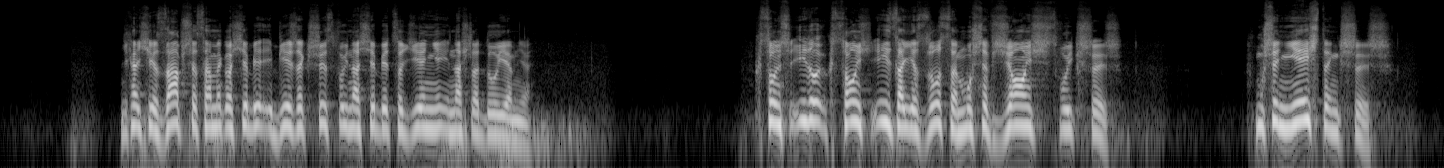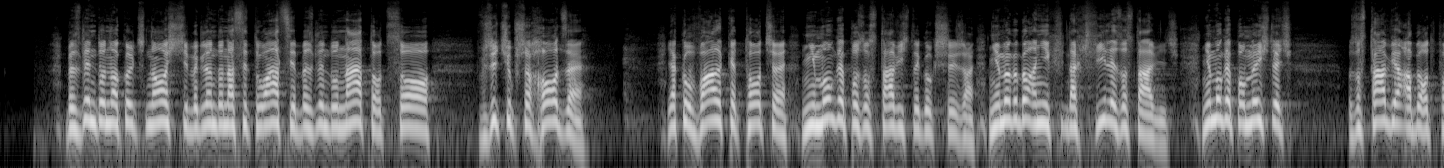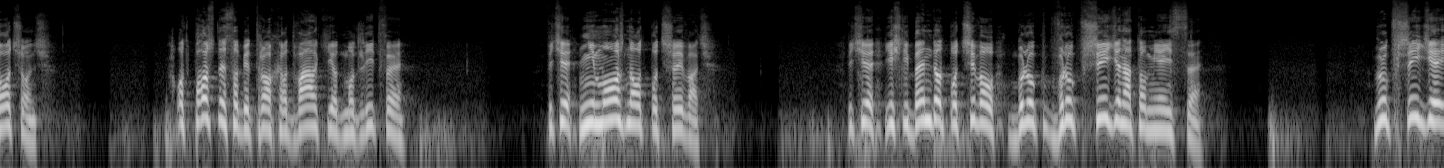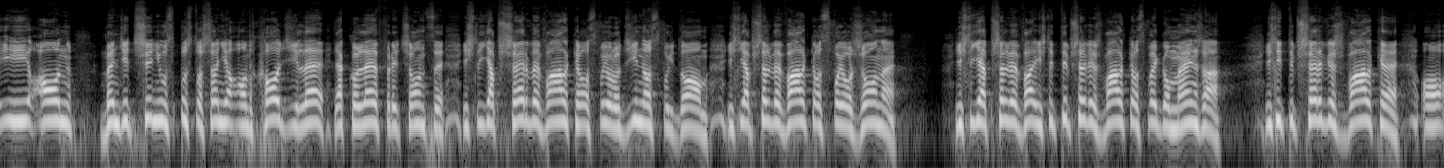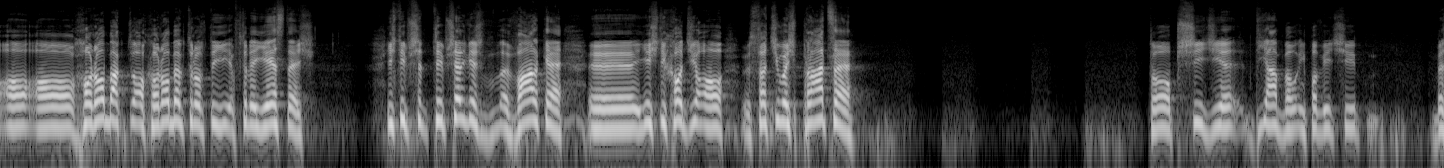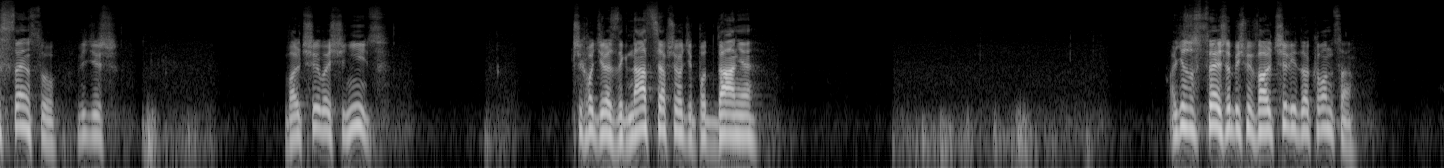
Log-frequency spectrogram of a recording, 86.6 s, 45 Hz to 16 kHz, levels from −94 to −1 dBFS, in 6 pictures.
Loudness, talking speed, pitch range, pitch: -24 LUFS, 120 wpm, 175-220 Hz, 195 Hz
